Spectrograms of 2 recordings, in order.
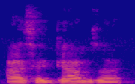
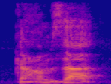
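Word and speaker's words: Khamzat: I say Gamzat. Gamzat Chimaev. Chimaev. K-H is like a G, so you should pronounce as a G.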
